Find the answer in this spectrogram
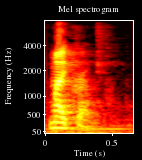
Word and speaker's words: micro: yeah what's it pronounced it's not called mu grams micro okay I'm gonna get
